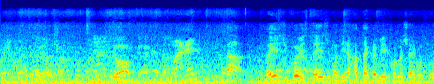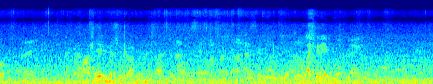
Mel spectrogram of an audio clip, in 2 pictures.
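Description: Men talk with each other close by.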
